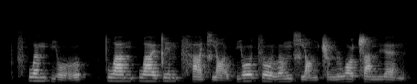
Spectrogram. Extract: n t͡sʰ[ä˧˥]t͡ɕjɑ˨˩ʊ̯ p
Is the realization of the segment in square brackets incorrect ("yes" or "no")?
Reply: no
